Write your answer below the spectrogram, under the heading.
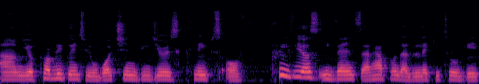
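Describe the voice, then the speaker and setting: Against a quiet background, a woman with a Nigerian accent speaks at a fairly quick pace in a fairly low pitch, her dark, mellow tone showing ordinary pitch variation. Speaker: YouTuber, social issues vlogger. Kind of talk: vlog / protest commentary. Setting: outdoors at a protest. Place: home room.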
